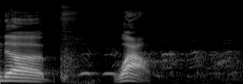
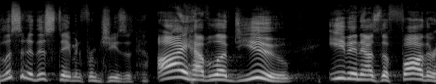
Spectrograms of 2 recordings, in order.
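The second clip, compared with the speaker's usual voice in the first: preaching; 5 semitones higher, 4 dB louder than usual. Acted. Preaching again after the story.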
